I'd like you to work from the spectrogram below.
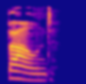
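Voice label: "bound", US English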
